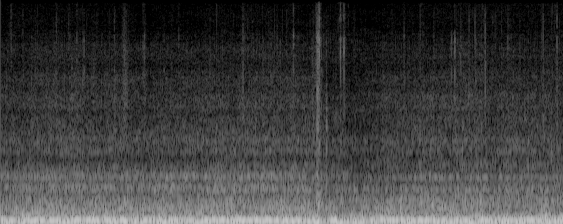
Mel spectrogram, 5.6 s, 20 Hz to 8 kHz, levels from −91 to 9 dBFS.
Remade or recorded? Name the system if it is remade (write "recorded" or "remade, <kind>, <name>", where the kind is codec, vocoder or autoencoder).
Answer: recorded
